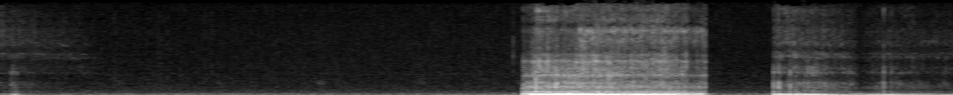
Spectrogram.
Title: Chocolate Labrador puppy snoring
